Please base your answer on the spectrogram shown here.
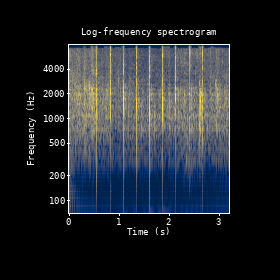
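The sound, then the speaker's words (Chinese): Rhythmic group clapping at a gathering honouring fathers over seventy: about a dozen crisp, evenly spaced claps at a steady, fairly quick beat, loud and clear with no talk over them. “我们给你鼓掌一下来。”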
